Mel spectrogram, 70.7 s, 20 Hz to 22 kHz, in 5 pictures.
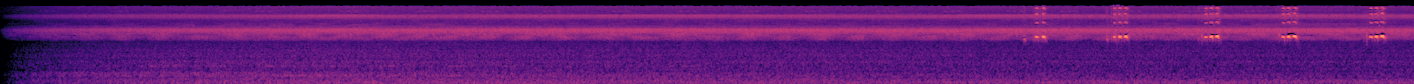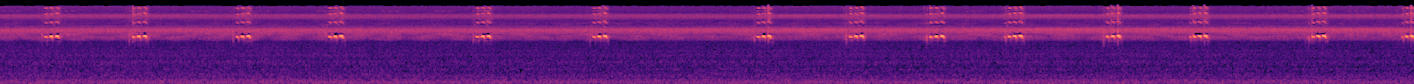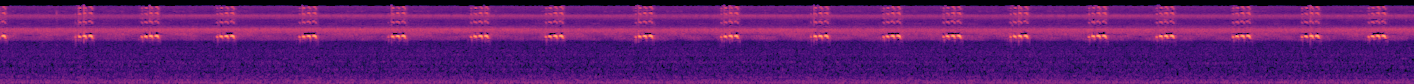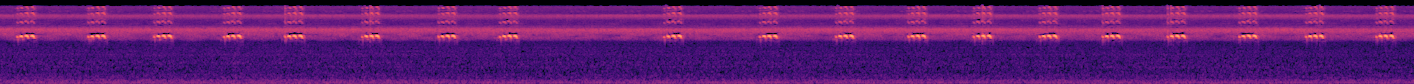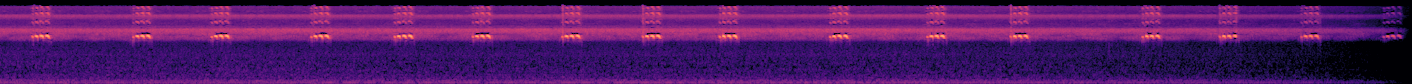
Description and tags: The beautiful, simple call of the field cricket is one of my favorite insect sounds. In late summer though the huge choruses of katydids and cicadas often drown out the simple beauty of this love song. Later, as the season progresses into Fall and the temps dip to where the cicadas and katydids no longer sing, these simple, beautiful Field Cricket calls still last up to the time that the days just can't stay warm any longer. I like to see how late into the season I can hear these guys---something just hauntingly mesmerizing hearing this sound and no other on a mild Autumn day, after a cold night..
I was fortunate enough to capture this recording on September 4th 2013 in my backyard. Recording made around 4:30 in the morning with my H4N recorder using its internal built-in microphones.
